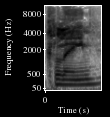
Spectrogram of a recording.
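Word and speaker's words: Killeen: Am I pronouncing that right? – Colleen, that's right.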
